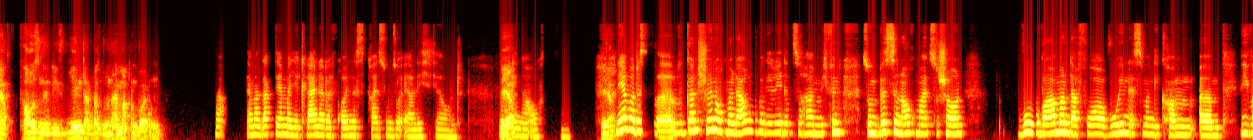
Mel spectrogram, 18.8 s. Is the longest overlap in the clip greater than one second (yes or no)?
no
